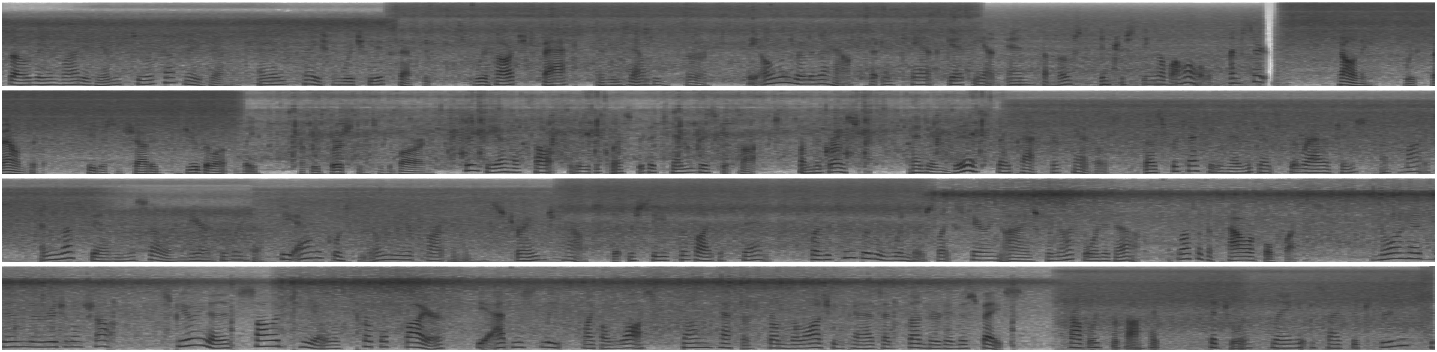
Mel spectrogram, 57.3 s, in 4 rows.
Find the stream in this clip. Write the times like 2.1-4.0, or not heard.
0.0-57.2.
